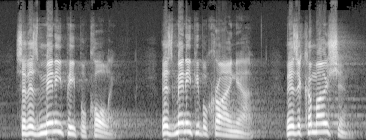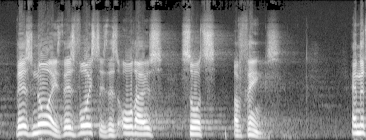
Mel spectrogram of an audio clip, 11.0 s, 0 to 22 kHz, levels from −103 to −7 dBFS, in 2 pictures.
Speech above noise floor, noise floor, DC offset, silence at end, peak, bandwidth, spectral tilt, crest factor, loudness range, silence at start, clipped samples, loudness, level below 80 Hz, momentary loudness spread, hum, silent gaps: 39 dB; -49 dBFS; under 0.1%; 0 s; 0 dBFS; over 20 kHz; -3 dB/octave; 12 dB; 4 LU; 0.25 s; 0.7%; -10 LUFS; -56 dBFS; 10 LU; none; none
